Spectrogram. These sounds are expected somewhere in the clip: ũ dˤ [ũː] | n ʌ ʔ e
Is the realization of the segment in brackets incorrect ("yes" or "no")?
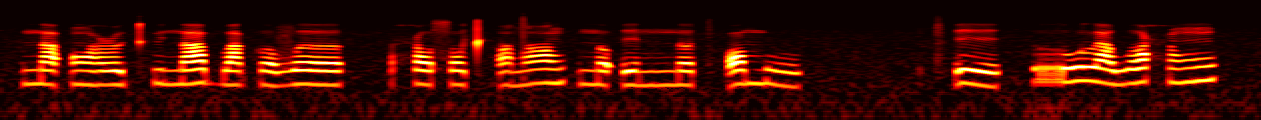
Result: yes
